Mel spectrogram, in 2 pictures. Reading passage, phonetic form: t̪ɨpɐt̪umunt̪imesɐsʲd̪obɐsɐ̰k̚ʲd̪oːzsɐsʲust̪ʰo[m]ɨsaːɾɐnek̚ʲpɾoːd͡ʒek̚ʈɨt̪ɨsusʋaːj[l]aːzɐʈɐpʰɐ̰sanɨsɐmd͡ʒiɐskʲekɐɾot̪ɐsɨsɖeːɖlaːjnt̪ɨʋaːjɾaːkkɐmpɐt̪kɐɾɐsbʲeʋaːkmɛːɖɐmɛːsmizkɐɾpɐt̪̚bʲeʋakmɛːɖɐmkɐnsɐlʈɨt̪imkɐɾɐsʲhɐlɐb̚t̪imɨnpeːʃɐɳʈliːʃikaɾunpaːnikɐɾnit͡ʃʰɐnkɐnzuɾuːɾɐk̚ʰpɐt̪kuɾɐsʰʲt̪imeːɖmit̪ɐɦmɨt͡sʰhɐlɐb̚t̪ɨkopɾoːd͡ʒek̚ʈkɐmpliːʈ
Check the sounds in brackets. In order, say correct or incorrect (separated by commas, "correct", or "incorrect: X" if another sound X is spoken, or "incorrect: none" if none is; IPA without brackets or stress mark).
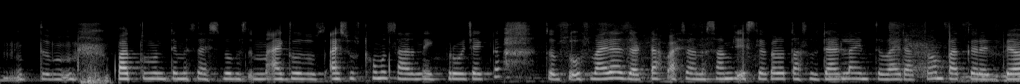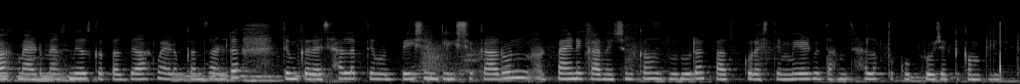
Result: correct, incorrect: ɾ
